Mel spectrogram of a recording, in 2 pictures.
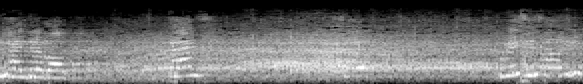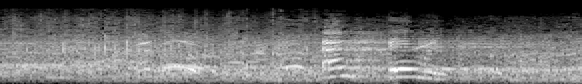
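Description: A crowd cheers and shouts loudly.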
